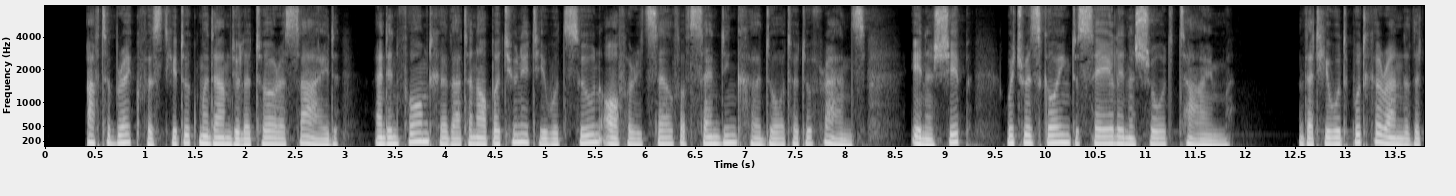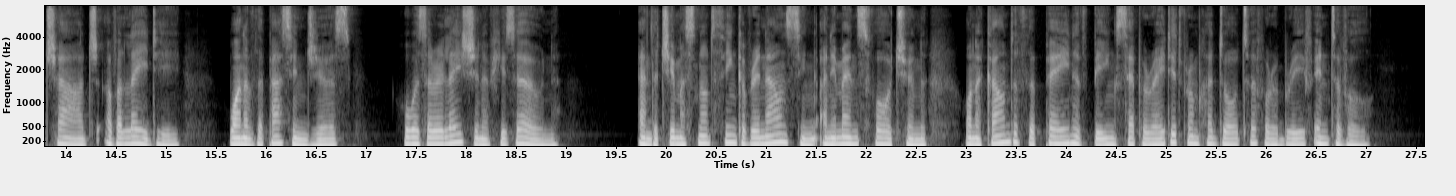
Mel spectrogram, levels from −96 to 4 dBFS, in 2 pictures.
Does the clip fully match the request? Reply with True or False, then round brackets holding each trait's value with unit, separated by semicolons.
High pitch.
False (135 Hz)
